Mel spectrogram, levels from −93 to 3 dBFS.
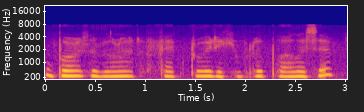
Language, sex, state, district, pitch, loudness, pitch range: Assamese, female, Assam, Hailakandi, 255 Hz, -16 LUFS, 245-265 Hz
